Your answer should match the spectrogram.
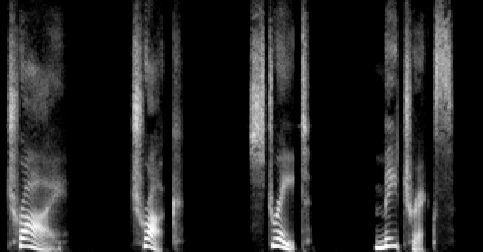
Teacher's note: The letter group TR is often pronounced as chur in American English. The T changes and blends into the R, creating an affricated sound. Chur, as in try, truck, straight, matrix. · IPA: /tʃr/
